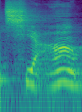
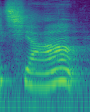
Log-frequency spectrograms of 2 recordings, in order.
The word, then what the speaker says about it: 强: 正对方，这是抢，不是强。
